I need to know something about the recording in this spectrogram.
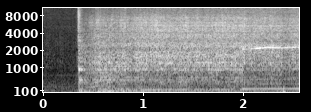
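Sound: blender running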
